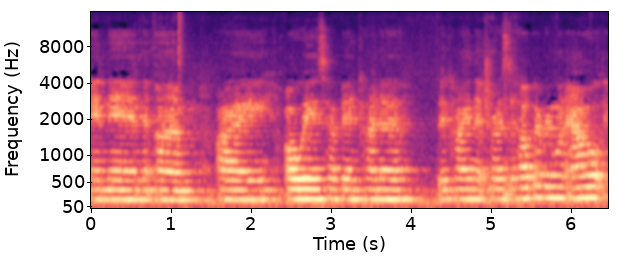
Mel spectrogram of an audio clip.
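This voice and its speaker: Soft-spoken woman with an American accent, medium pitch and monotone, flat intonation at a fairly slow pace, with audible room echo and noticeable background noise. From Southeast Kansas, military kid. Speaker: speaker sharing testimony. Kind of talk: testimony. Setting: live stream, podium with mic before audience. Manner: hesitant, many ums.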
